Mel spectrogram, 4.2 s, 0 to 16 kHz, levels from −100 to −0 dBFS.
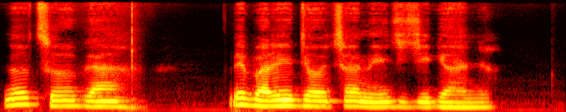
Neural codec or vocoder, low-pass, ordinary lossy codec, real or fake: codec, 32 kHz, 1.9 kbps, SNAC; 14.4 kHz; MP3, 96 kbps; fake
